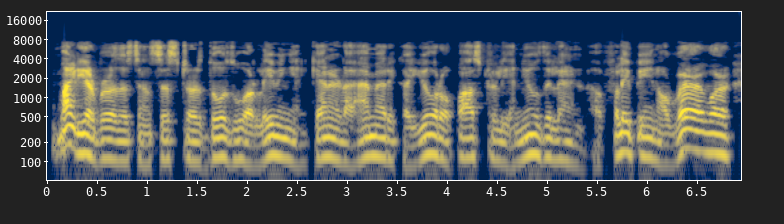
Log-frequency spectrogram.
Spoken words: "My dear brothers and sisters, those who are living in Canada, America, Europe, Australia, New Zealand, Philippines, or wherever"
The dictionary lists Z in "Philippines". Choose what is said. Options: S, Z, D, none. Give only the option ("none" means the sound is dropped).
none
